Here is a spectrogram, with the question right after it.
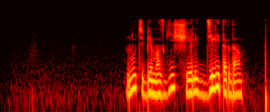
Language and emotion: Russian, angry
